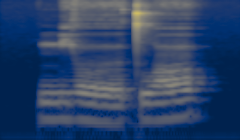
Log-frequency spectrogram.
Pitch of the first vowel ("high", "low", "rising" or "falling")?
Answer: low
